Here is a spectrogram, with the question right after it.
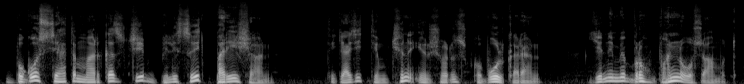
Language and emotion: Kashmiri, angry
